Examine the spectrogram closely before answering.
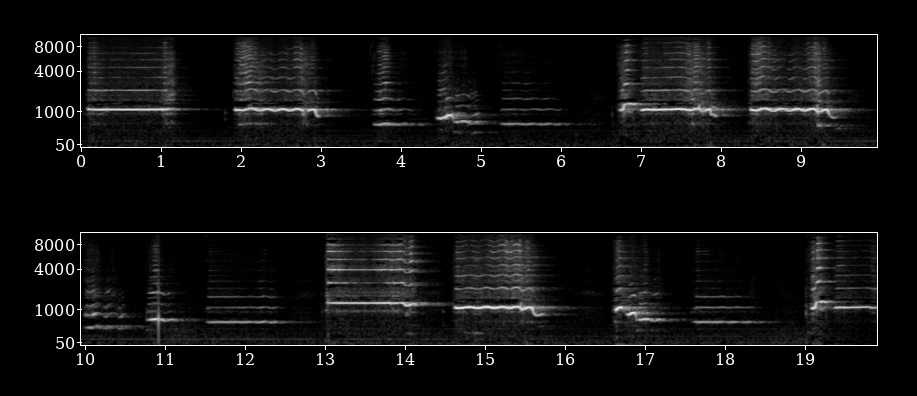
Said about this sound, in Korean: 소금은 서양 음악의 피콜로처럼 높은 음역을 담당을 해서 아이들 동요하거나 이럴 때 요즘에 소금으로 많이 반주를 하더라고요. 네. 밝은 음색이라서. 네. 부는 방법은 둘 다 부는 방법은 같아요. 다 옆으로 네. 이렇게 부는군요. 그러면 두 악기 대금과 소금의 소리를 좀 비교해서 들어볼게요.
